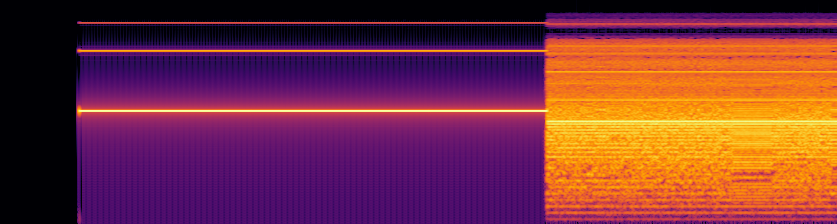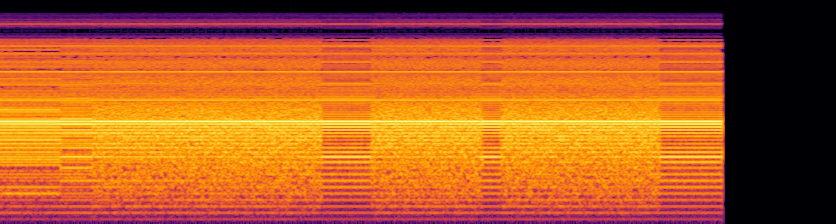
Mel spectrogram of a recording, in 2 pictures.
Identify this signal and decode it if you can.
Commodore tape loading (standard loader), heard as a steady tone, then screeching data.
